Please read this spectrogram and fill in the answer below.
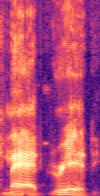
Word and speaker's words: Madrid: Everybody tries to say Madrid, but it's Mad Grid. We get mad at you, we got rid of you.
